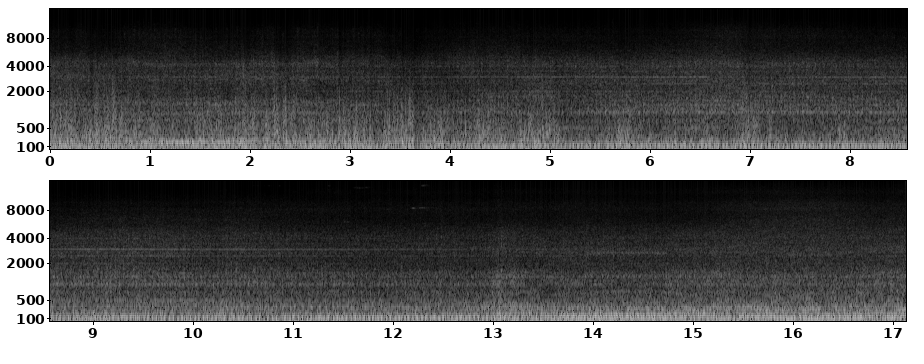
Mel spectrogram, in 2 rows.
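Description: Harley-Davidson Street 750's liquid-cooled V-twin running at low speed while the bike filters through a traffic jam, a steady low rumble.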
